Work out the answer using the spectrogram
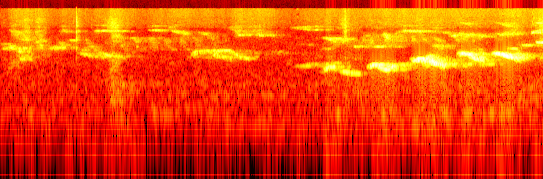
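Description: Garden songbird singing: a quick run of short warbling chirps in the second half, after a quieter start.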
